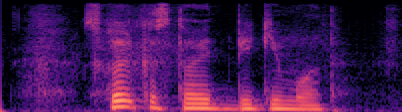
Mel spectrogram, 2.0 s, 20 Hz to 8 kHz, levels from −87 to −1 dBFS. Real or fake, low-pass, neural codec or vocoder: real; 7.2 kHz; none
